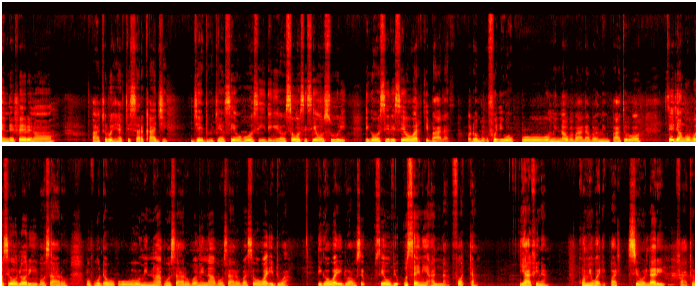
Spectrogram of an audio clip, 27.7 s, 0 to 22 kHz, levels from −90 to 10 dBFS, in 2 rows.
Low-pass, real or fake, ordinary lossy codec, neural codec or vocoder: none; real; none; none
